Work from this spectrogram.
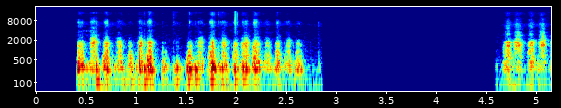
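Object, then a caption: Latex-coated paper scratch card scraped with a coin. A coin scratches the latex-coated panels of a thin, flat paper £15 "3x £1 Million Snack Stack" National Lottery scratch card, making quick, rasping strokes with a mid-range scratchy texture. The scratching runs for about two and a half seconds, stops for a silent pause, then starts again near the end.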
